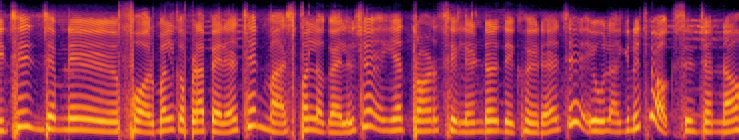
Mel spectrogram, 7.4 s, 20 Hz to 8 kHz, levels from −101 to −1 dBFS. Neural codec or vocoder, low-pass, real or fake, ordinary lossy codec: none; none; real; none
